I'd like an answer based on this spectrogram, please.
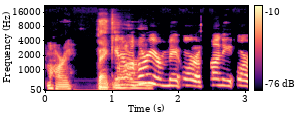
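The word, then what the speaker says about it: Mhairi: defense mahari thurston tyler m-h-a-r-i yeah that's right mahari thank you you know or a funny or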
